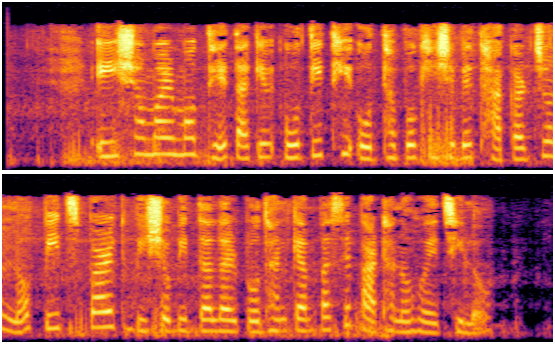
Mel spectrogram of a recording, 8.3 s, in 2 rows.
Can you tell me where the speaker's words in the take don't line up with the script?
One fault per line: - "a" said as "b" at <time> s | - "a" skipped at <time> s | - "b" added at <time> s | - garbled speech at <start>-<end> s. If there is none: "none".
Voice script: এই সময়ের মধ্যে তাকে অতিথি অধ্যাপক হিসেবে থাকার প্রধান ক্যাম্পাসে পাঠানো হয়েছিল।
- "জন্য পিটসবার্গ বিশ্ববিদ্যালয়ের" added at 4.0 s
